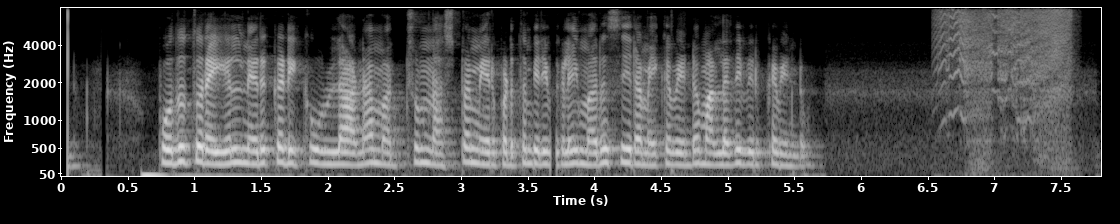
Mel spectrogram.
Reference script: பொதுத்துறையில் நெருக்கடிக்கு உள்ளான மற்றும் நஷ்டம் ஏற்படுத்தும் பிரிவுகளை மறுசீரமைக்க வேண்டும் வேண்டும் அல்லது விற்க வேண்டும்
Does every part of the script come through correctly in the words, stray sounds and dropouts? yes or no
no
